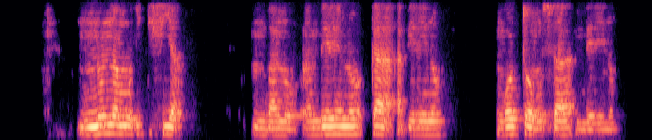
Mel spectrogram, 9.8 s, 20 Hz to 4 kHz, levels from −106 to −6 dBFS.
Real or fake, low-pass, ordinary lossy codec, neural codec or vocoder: real; 3.6 kHz; Opus, 32 kbps; none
